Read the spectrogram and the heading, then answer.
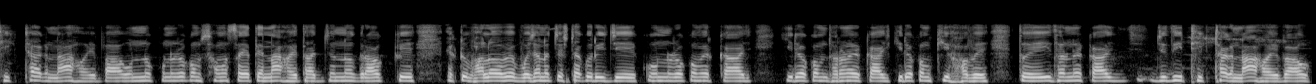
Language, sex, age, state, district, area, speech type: Bengali, male, 18-30, West Bengal, Paschim Medinipur, rural, spontaneous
